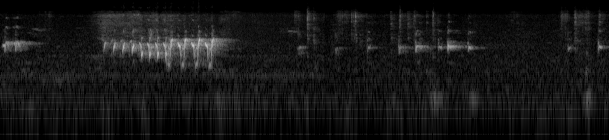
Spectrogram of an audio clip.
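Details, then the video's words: Lure recording of a yellow-vented bulbul singing strongly to stir birds that have stopped calling: a short opening note, then a long, rich, rapid bubbling chatter, followed by scattered sharp chirps. "Suara Asli Trucuk Gacor Isian Istimewa Cocok Untuk Pancingan Trucuk Macet Bunyi"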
